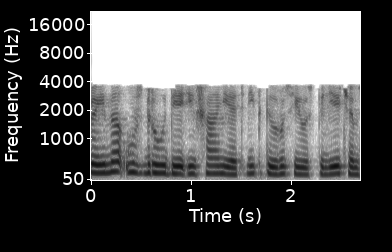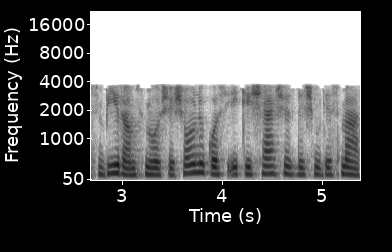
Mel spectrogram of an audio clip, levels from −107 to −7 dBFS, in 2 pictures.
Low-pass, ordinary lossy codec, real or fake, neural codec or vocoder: 3.6 kHz; MP3, 32 kbps; fake; autoencoder, 22.05 kHz, a latent of 192 numbers a frame, VITS, trained on one speaker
